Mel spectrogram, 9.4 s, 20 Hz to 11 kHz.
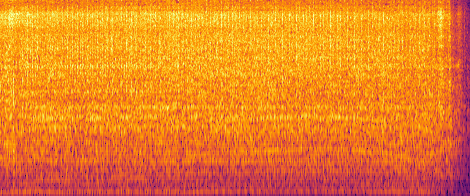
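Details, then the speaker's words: Abandoned 1977 Ford plow truck: long steady cranking about three and a half beats a second, catches a second or two then quits; owners suspect fuel pump, lines or tank pickup, not confirmed. "If I crank and crank and crank, it gets just enough fuel inside to run for a second or two."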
